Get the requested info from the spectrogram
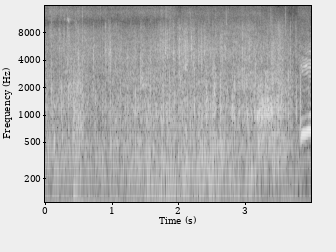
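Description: Mountain bike riding fast over a bumpy dirt trail: a steady rush of wind on the microphone mixed with tyre noise and small clicks and rattles from the bike over bumps. Right at the end the rider gives a short whoop.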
